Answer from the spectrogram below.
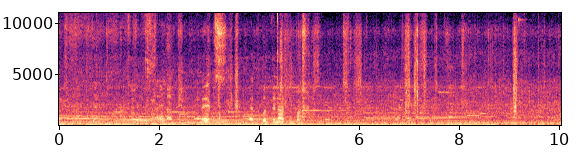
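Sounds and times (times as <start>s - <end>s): faint voices: 0.0s - 10.0s
vehicle engine idling: 0.0s - 10.0s.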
